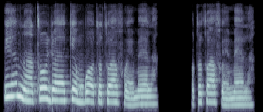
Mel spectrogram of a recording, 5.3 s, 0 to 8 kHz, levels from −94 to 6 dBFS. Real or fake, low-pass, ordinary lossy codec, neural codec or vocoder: real; 7.2 kHz; none; none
